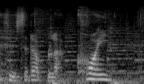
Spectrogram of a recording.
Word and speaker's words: 恋: Còn ví dụ như đứng một mình á, thì sẽ đọc là koi. Koi giống như trong cá koi vậy á.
